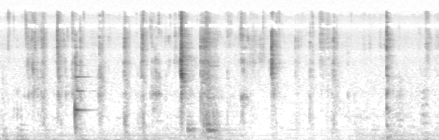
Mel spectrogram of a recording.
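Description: Faint close-up eating sounds: chewing with a scatter of small mouth clicks and smacks, while fingers pick apart grilled chicken inasal.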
